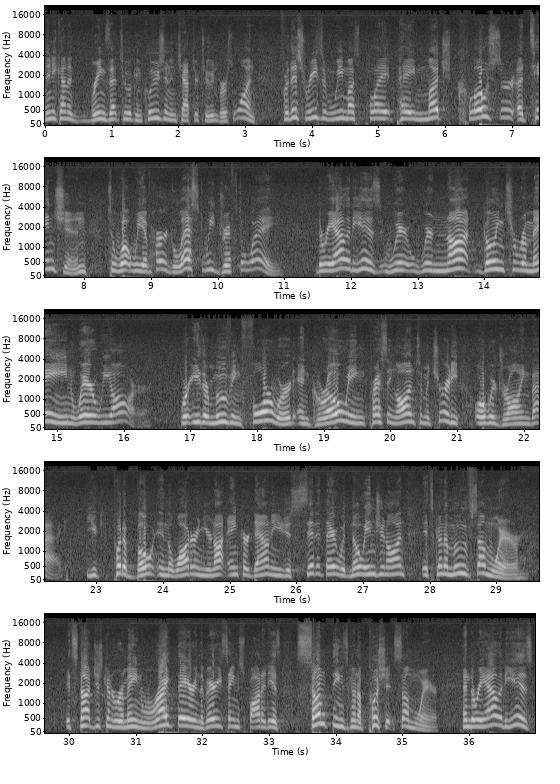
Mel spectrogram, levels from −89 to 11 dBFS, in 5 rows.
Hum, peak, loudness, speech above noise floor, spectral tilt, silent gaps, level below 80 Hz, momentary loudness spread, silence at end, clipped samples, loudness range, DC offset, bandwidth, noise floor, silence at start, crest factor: none; -4 dBFS; -19 LUFS; 25 dB; -4.5 dB/octave; none; -56 dBFS; 11 LU; 0 s; under 0.1%; 5 LU; under 0.1%; 19 kHz; -43 dBFS; 0 s; 14 dB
